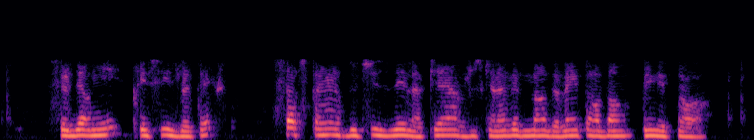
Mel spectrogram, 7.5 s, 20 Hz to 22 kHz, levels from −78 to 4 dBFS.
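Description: Throughout the clip the speech carries AMR narrowband mobile codec coding. Everything above 4 kHz is gone, so consonants sound dull and boxy. The vocal-tract model, driven by only a few pulses per subframe, leaves a buzzy, synthetic edge on the voice. The damage is plainly audible, and the low bit budget points to AMR-NB's 7.4 kbps mode. Any background becomes a swirling warble rather than a steady bed.

From 2.06 to 2.23 s, just after "derniers précise le" and before "s'abstinrent d'utiliser la pierre", AMR bit errors corrupt the stream. The less protected bits arrived flipped, so excitation pulses land in the wrong places and the fine gain and spectral values go wrong. Pitch and loudness roughly hold, but the voice turns hoarse, scratchy and gargly. The span fits about nine damaged 20 ms frames at an error rate of around 4 percent.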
